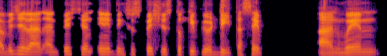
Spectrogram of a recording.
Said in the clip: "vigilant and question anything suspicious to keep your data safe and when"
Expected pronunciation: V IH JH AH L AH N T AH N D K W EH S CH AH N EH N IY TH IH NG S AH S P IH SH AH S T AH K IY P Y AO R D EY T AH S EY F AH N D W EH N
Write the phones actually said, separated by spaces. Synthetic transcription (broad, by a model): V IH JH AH L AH N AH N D K W EH S CH AH N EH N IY T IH NG S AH S P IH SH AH S T AH K IY P Y AO R D EY T AH S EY P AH N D W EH N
